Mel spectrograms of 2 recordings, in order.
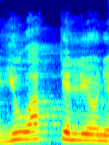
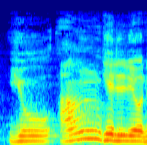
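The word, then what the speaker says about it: εὐαγγέλιον: 유앙겔리온, 복음이라는 단어도 유악겔리온이 아니라 유앙겔리온 해가지고 이응 발음으로 그게 강음이 유음화됩니다.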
